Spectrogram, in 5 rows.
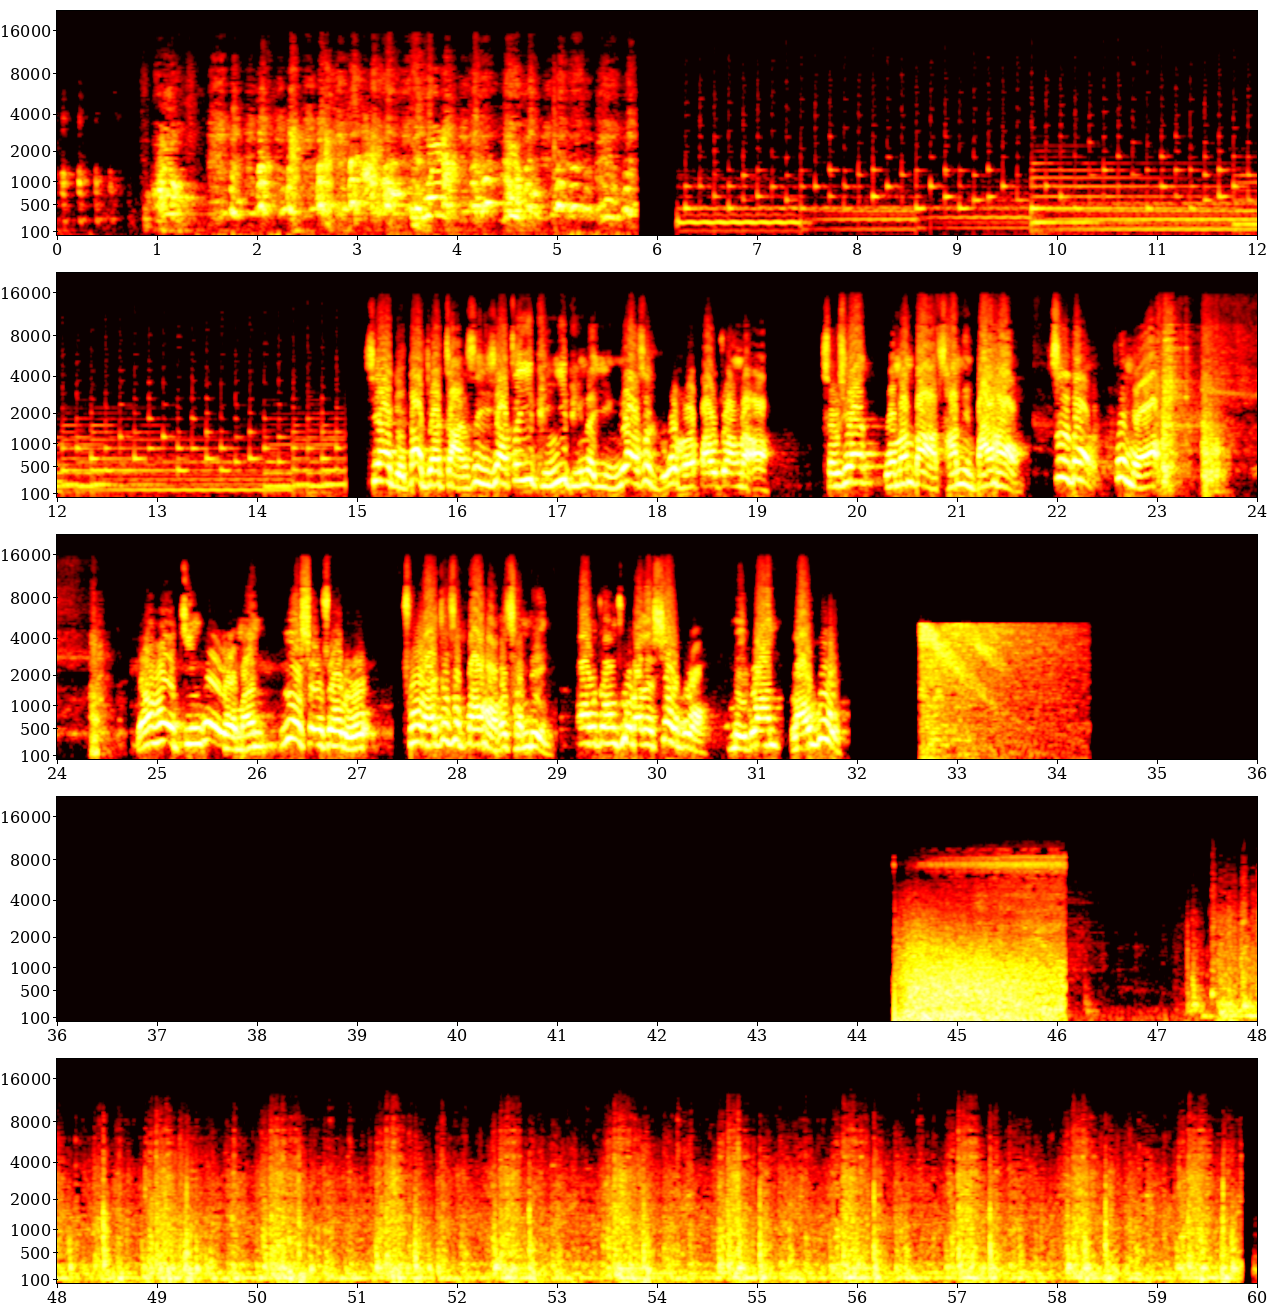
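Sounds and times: whoosh: 0:44.4 - 0:46.1
metal clanks and rattles: 0:46.2 - 0:59.9.

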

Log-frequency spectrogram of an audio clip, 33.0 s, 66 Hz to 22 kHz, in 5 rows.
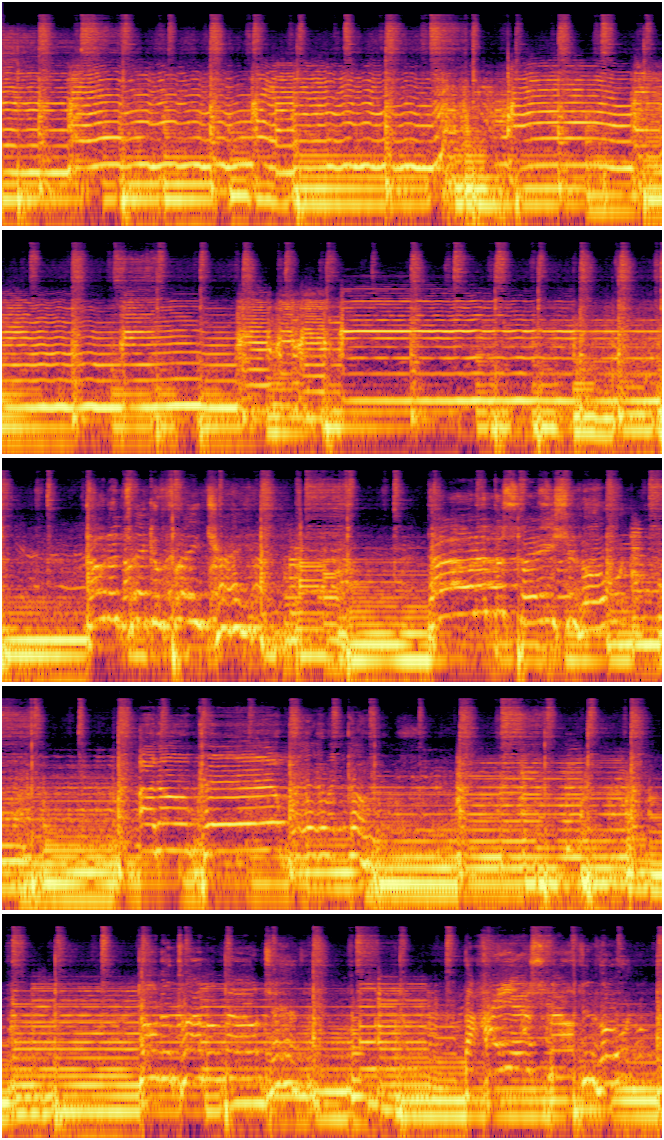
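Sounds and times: bending electric guitar lines: 0:00.0 - 0:33.0
live rock band through pa: 0:00.0 - 0:33.0.

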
